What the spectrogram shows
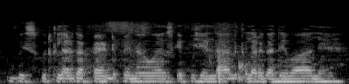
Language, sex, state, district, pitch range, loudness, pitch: Hindi, male, Bihar, Jahanabad, 135-140 Hz, -24 LUFS, 135 Hz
